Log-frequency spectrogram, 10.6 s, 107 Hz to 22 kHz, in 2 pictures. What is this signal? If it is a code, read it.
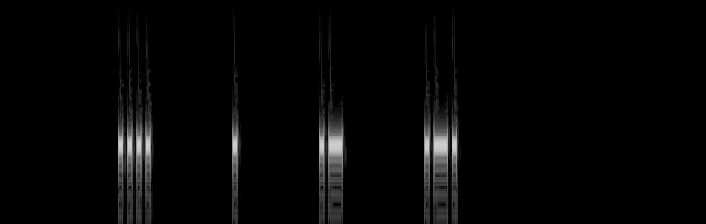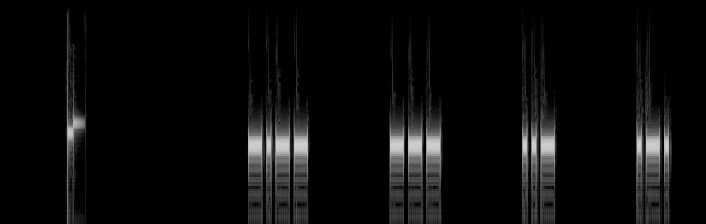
Morse code, heard as a keyed tone, about 36 wpm, spaced as for 12 wpm, 700 Hz. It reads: HEAR YOUR
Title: 6x Character Spacing - Top 300 Words - 35wpm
